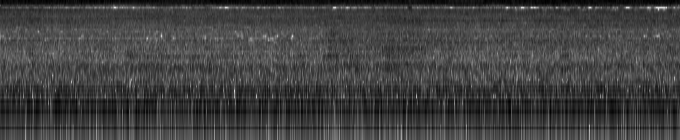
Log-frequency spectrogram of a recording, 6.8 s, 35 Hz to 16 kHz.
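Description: Steady hum and hiss of a spray booth exhaust fan running, with the air hiss of a gravity-feed Gaahleri Ace airbrush spraying solvent-based white base coat at about 25 psi.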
